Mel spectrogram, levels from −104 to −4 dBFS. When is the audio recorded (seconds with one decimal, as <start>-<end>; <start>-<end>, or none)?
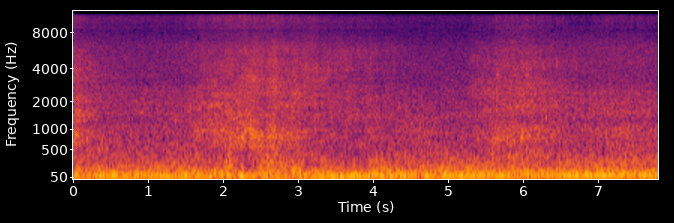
0.0-1.7; 4.3-7.8

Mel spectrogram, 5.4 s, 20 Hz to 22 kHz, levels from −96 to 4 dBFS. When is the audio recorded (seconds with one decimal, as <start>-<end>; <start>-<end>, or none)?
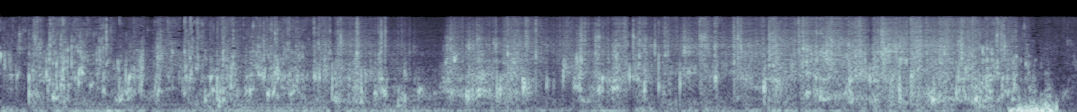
0.0-1.6; 4.8-5.4

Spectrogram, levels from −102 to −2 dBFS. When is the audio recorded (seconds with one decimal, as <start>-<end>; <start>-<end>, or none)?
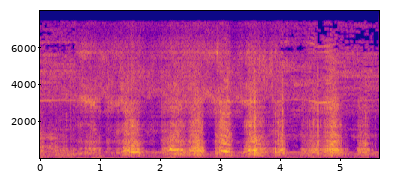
0.0-0.6; 4.0-5.7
